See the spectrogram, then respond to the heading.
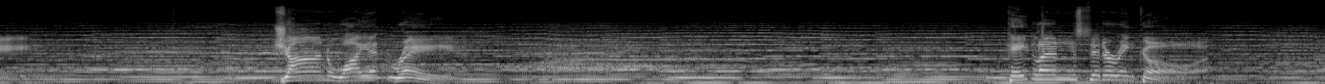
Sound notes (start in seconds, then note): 5.4 audience cheering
